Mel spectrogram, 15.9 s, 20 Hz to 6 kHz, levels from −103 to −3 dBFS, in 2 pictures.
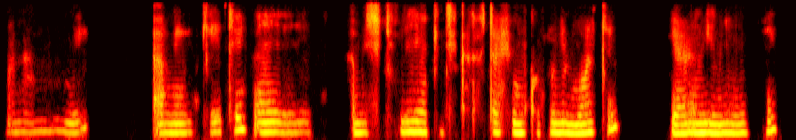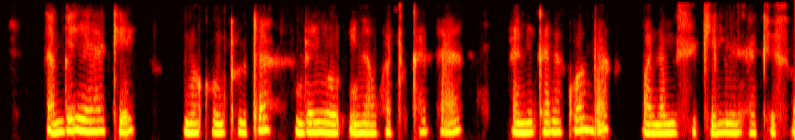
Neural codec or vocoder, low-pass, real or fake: codec, 16 kHz, 2 kbps, FreqCodec, smaller model; 5.4 kHz; fake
